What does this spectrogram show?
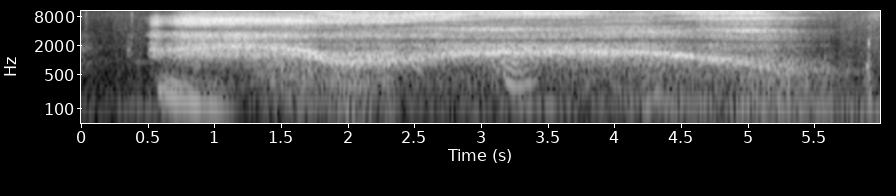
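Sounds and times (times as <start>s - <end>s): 
voice imitating an aeroplane: 0.5s - 4.8s.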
